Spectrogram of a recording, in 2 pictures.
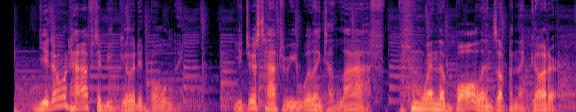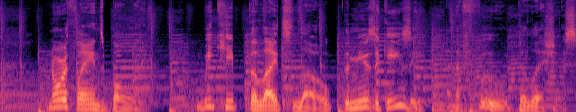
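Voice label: Bowling with music; North Lane Bowling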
